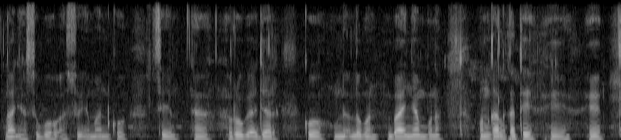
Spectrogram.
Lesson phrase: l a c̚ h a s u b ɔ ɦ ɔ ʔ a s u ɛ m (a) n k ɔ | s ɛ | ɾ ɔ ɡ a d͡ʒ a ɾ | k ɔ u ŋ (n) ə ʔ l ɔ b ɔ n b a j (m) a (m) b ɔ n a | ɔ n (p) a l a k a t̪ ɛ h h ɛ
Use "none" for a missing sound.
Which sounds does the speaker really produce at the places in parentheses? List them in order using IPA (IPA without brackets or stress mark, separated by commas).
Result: a, n, ɲ, m, k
